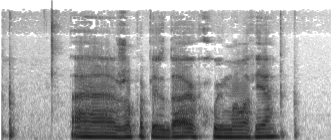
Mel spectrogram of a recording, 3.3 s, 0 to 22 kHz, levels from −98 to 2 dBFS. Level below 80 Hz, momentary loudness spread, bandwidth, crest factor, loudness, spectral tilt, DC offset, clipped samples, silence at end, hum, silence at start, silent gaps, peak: -44 dBFS; 14 LU; 16.5 kHz; 14 dB; -13 LUFS; -6.5 dB/octave; under 0.1%; under 0.1%; 0.35 s; none; 0.1 s; none; 0 dBFS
